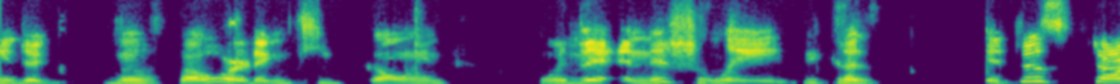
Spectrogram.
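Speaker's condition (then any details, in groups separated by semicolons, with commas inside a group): Cerebral palsy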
